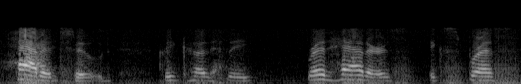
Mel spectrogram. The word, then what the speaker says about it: hatitude: Hatitude.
